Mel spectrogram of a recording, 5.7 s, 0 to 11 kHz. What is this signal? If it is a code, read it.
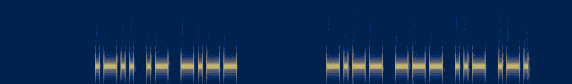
Morse code, heard as a keyed tone, about 28 wpm, 700 Hz. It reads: LAY YOUR
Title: 3x Word-Spacing - Sentences from Top 400 Words - 28wpm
